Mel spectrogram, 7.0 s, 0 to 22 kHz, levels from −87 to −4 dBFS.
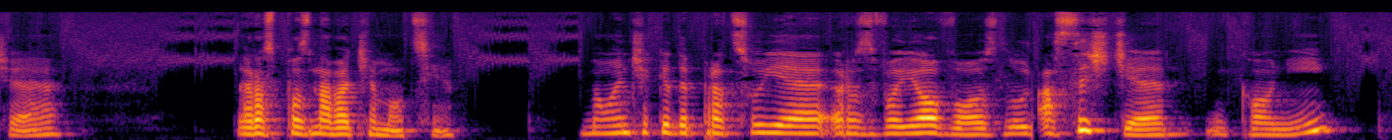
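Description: Converter idle tones run through the whole recording. The delta-sigma converter was evidently working without dither, so when the speech is quiet its output settles into repeating bit patterns, and those patterns become audible tones. Here they sit around 4 kHz, a thin whistle most noticeable in the pauses between phrases. Under the softer speech they turn into a fine grainy hiss, with the error about 31 dB below the signal.

A CD skip occurs at 5.16 s. A knock or a flaw on the disc made the laser jump to a different turn of the spiral. The player muted briefly, for roughly 5 ms, and then resumed from the new position. This is heard as a small tick followed by an abrupt discontinuity, with the speech jumping to another point rather than continuing smoothly through that instant.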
